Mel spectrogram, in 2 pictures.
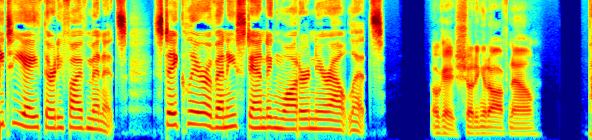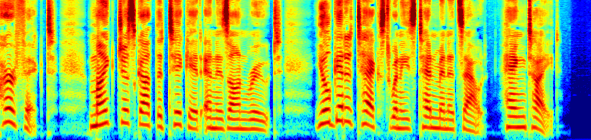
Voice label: emergency dispatch; home services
